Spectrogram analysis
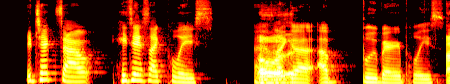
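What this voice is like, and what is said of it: Cartoon character voice. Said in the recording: “That sounded like an Adventure Time character.”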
